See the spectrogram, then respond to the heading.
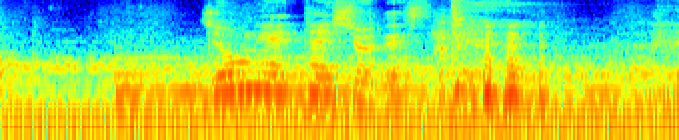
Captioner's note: laughter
